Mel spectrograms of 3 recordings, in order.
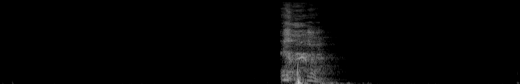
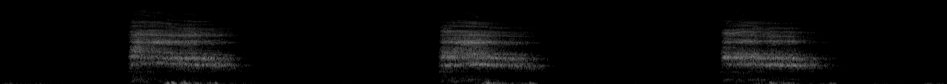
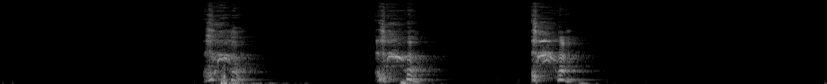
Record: {"cough_length": "5.2 s", "cough_amplitude": 9756, "cough_signal_mean_std_ratio": 0.21, "exhalation_length": "9.5 s", "exhalation_amplitude": 1726, "exhalation_signal_mean_std_ratio": 0.5, "three_cough_length": "8.3 s", "three_cough_amplitude": 6532, "three_cough_signal_mean_std_ratio": 0.33, "survey_phase": "beta (2021-08-13 to 2022-03-07)", "age": "65+", "gender": "Male", "wearing_mask": "No", "symptom_none": true, "smoker_status": "Ex-smoker", "respiratory_condition_asthma": false, "respiratory_condition_other": false, "recruitment_source": "REACT", "submission_delay": "2 days", "covid_test_result": "Negative", "covid_test_method": "RT-qPCR", "influenza_a_test_result": "Negative", "influenza_b_test_result": "Negative"}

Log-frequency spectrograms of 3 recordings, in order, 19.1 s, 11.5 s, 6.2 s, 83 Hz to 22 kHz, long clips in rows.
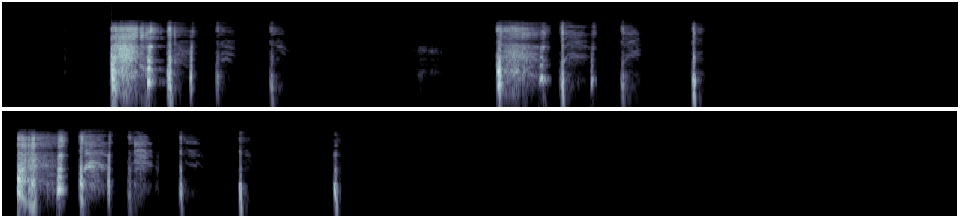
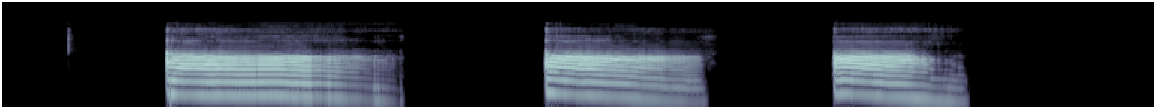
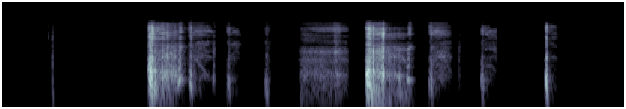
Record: {"three_cough_length": "19.1 s", "three_cough_amplitude": 32768, "three_cough_signal_mean_std_ratio": 0.2, "exhalation_length": "11.5 s", "exhalation_amplitude": 29321, "exhalation_signal_mean_std_ratio": 0.44, "cough_length": "6.2 s", "cough_amplitude": 30068, "cough_signal_mean_std_ratio": 0.2, "survey_phase": "beta (2021-08-13 to 2022-03-07)", "age": "45-64", "gender": "Female", "wearing_mask": "No", "symptom_cough_any": true, "symptom_new_continuous_cough": true, "symptom_runny_or_blocked_nose": true, "symptom_sore_throat": true, "symptom_headache": true, "symptom_onset": "5 days", "smoker_status": "Ex-smoker", "respiratory_condition_asthma": false, "respiratory_condition_other": false, "recruitment_source": "Test and Trace", "submission_delay": "1 day", "covid_test_result": "Positive", "covid_test_method": "RT-qPCR", "covid_ct_value": 19.7, "covid_ct_gene": "ORF1ab gene", "covid_ct_mean": 20.6, "covid_viral_load": "170000 copies/ml", "covid_viral_load_category": "Low viral load (10K-1M copies/ml)"}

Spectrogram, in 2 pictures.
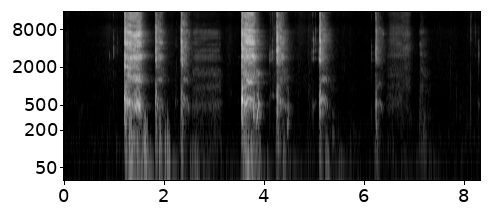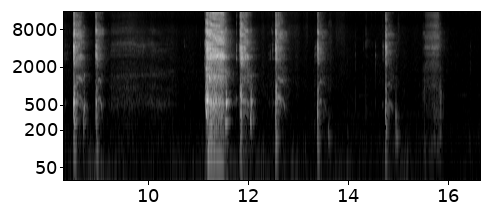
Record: {"cough_length": "16.6 s", "cough_amplitude": 20019, "cough_signal_mean_std_ratio": 0.27, "survey_phase": "beta (2021-08-13 to 2022-03-07)", "age": "45-64", "gender": "Female", "wearing_mask": "No", "symptom_cough_any": true, "symptom_new_continuous_cough": true, "symptom_runny_or_blocked_nose": true, "symptom_shortness_of_breath": true, "symptom_sore_throat": true, "symptom_fatigue": true, "symptom_headache": true, "symptom_change_to_sense_of_smell_or_taste": true, "symptom_other": true, "smoker_status": "Never smoked", "respiratory_condition_asthma": false, "respiratory_condition_other": false, "recruitment_source": "Test and Trace", "submission_delay": "2 days", "covid_test_result": "Positive", "covid_test_method": "RT-qPCR", "covid_ct_value": 12.2, "covid_ct_gene": "N gene", "covid_ct_mean": 13.2, "covid_viral_load": "47000000 copies/ml", "covid_viral_load_category": "High viral load (>1M copies/ml)"}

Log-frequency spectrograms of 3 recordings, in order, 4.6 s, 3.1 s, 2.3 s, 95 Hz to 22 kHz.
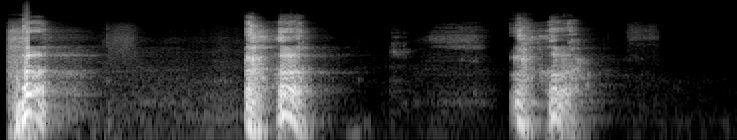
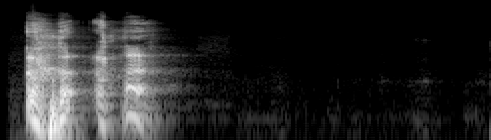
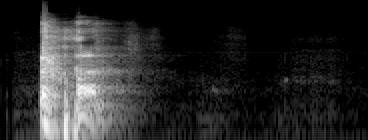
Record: {"three_cough_length": "4.6 s", "three_cough_amplitude": 32768, "three_cough_signal_mean_std_ratio": 0.29, "exhalation_length": "3.1 s", "exhalation_amplitude": 32767, "exhalation_signal_mean_std_ratio": 0.31, "cough_length": "2.3 s", "cough_amplitude": 32768, "cough_signal_mean_std_ratio": 0.28, "survey_phase": "beta (2021-08-13 to 2022-03-07)", "age": "65+", "gender": "Male", "wearing_mask": "No", "symptom_none": true, "smoker_status": "Current smoker (1 to 10 cigarettes per day)", "respiratory_condition_asthma": false, "respiratory_condition_other": false, "recruitment_source": "REACT", "submission_delay": "0 days", "covid_test_result": "Negative", "covid_test_method": "RT-qPCR", "influenza_a_test_result": "Unknown/Void", "influenza_b_test_result": "Unknown/Void"}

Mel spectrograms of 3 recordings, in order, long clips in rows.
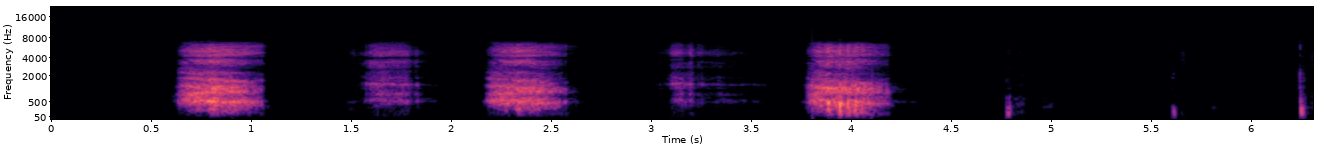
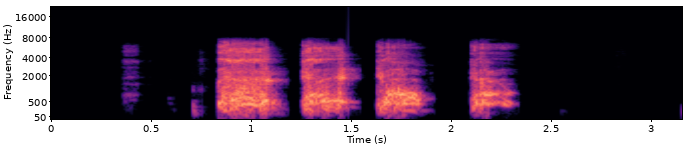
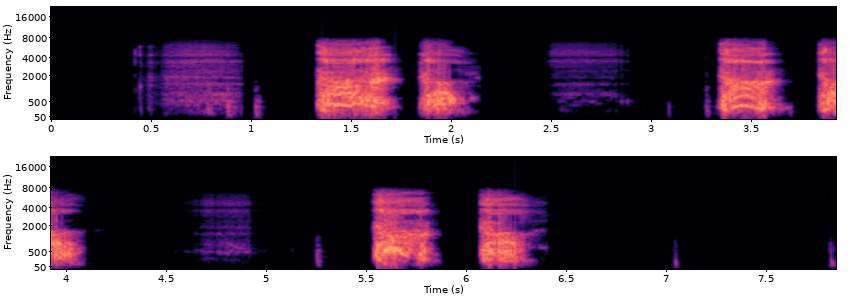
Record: {"exhalation_length": "6.3 s", "exhalation_amplitude": 24476, "exhalation_signal_mean_std_ratio": 0.32, "cough_length": "3.2 s", "cough_amplitude": 30658, "cough_signal_mean_std_ratio": 0.47, "three_cough_length": "7.9 s", "three_cough_amplitude": 32768, "three_cough_signal_mean_std_ratio": 0.38, "survey_phase": "beta (2021-08-13 to 2022-03-07)", "age": "65+", "gender": "Male", "wearing_mask": "No", "symptom_none": true, "symptom_onset": "12 days", "smoker_status": "Ex-smoker", "respiratory_condition_asthma": false, "respiratory_condition_other": true, "recruitment_source": "REACT", "submission_delay": "1 day", "covid_test_result": "Negative", "covid_test_method": "RT-qPCR", "influenza_a_test_result": "Negative", "influenza_b_test_result": "Negative"}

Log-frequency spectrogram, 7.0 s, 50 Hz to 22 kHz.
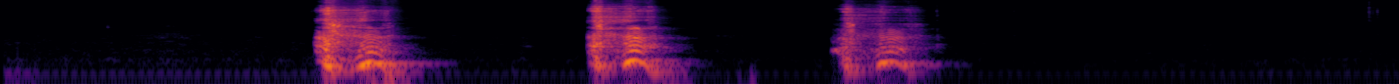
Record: {"three_cough_length": "7.0 s", "three_cough_amplitude": 32766, "three_cough_signal_mean_std_ratio": 0.27, "survey_phase": "beta (2021-08-13 to 2022-03-07)", "age": "65+", "gender": "Male", "wearing_mask": "No", "symptom_none": true, "smoker_status": "Never smoked", "respiratory_condition_asthma": false, "respiratory_condition_other": false, "recruitment_source": "REACT", "submission_delay": "1 day", "covid_test_result": "Negative", "covid_test_method": "RT-qPCR", "influenza_a_test_result": "Negative", "influenza_b_test_result": "Negative"}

